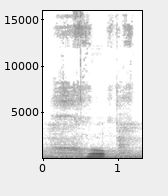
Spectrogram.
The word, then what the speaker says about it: hope: i'm you can say i hope hope silent e it i t reigns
